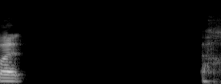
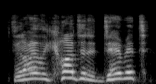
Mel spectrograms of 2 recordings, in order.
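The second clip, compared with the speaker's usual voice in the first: hammed-up angry yell, much higher and louder; mock aggressive shout; 10 semitones higher, 9 dB louder than usual. Streamer mock-yells at chat about Australia, hammed-up fury. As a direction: blow up in fake fury over the continent. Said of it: "I said that like I was aggressive".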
